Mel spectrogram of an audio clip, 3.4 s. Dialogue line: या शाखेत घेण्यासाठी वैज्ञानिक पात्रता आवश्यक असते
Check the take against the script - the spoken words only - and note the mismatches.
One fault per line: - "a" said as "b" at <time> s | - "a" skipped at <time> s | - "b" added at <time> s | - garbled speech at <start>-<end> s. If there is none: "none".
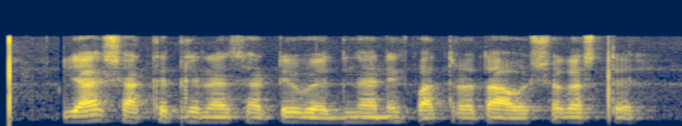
none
